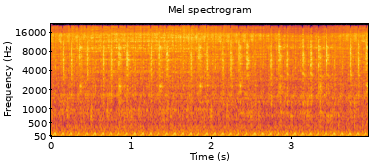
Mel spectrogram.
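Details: Kawasaki KVF750 at idle: loud, sharp, regular knock about twice a second, seemingly from the rear cylinder; valve tappets checked and fine, cause unknown.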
